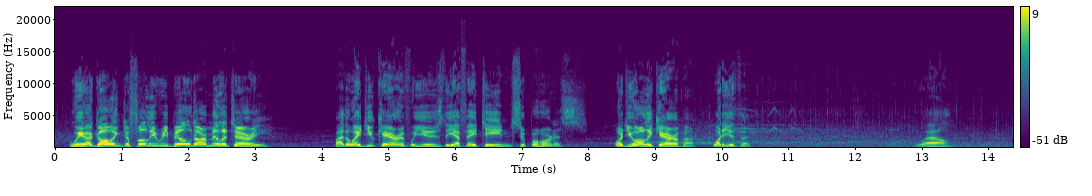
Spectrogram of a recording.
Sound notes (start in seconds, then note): 0.0 applause; 8.3 applause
